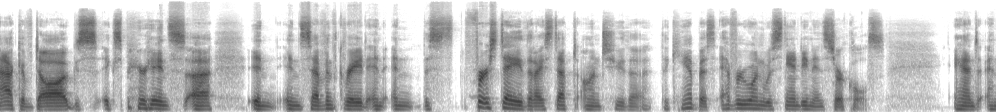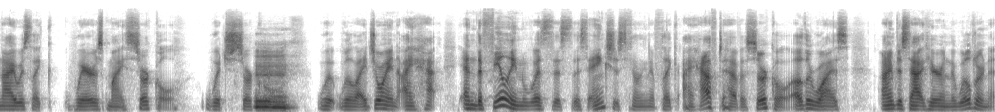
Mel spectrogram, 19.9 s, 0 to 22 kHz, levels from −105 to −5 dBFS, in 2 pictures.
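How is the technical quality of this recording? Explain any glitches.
The recording has one clear glitch. Sample clock jitter runs from 1.60 to 4.98 s. The converter's timing wanders by around 2 microseconds, so samples land slightly off. Steep, loud parts of the speech suffer most, adding a hiss or roughness roughly 30 dB below the signal that disappears in pauses.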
